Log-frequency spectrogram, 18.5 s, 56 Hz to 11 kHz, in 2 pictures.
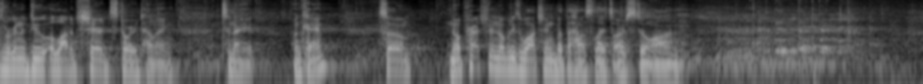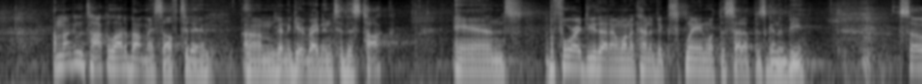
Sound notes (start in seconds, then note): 6.9 laughter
